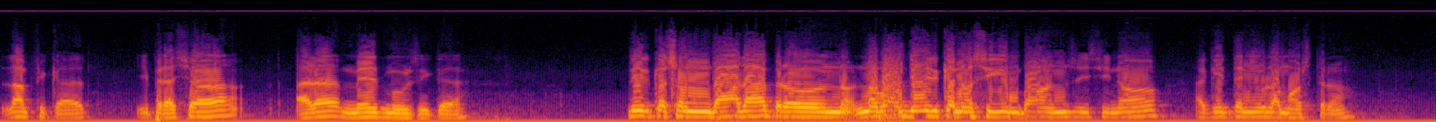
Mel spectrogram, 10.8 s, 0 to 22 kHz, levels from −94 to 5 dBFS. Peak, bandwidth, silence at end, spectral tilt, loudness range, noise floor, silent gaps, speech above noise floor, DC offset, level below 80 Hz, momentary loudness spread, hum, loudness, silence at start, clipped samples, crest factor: -4 dBFS; 16.5 kHz; 0.6 s; -9 dB/octave; 4 LU; -49 dBFS; none; 33 dB; 2%; -42 dBFS; 12 LU; none; -17 LUFS; 0 s; under 0.1%; 12 dB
